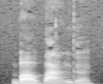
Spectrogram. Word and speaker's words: Bhavanga: So the low level mind, that low level citta, in the Pali language is called the Bhavanga Chitta. Okay, Bhavanga Chitta. It is spelled B H A V A N G A.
